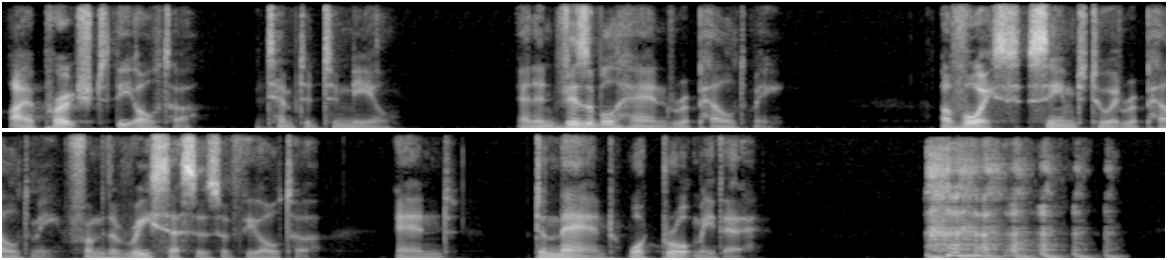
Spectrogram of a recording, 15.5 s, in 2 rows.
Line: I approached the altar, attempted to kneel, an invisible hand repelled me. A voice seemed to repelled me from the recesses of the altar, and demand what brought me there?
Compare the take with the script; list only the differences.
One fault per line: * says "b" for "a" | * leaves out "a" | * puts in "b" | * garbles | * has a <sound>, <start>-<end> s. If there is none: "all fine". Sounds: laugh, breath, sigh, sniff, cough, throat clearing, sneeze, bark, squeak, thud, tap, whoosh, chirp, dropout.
* has a laugh, 13.9-15.3 s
